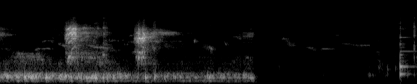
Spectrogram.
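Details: Little Tern, a declining summer visitor to Sussex, giving two sharp, raspy high calls about a second apart over a low steady hum, then near silence.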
